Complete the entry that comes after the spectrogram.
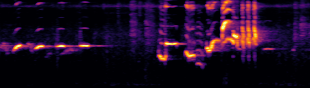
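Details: White-rumped shama (murai batu ekor panjang), a kept bird, singing to stir up and provoke other shamas: a series of clear whistled notes, then a rapid jumble of rising and falling whistles with harsh chattering bursts.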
